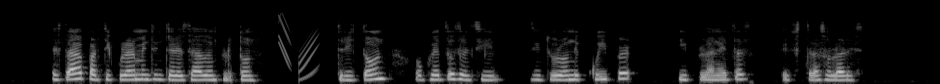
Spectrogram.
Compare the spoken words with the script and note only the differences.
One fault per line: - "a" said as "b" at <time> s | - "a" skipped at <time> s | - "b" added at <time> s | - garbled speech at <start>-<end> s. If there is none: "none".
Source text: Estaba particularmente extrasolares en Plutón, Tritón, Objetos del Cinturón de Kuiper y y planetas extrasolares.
- "extrasolares" said as "interesado" at 1.6 s
- "y" skipped at 6.9 s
